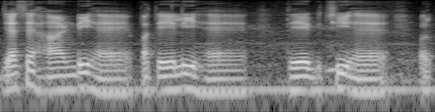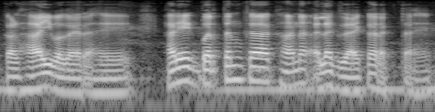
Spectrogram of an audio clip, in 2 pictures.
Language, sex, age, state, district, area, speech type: Urdu, male, 18-30, Bihar, Araria, rural, spontaneous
